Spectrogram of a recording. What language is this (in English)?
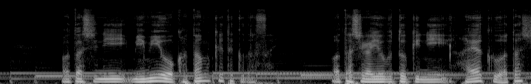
Japanese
